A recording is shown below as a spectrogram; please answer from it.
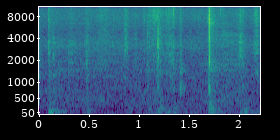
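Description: A few light plastic clicks and taps from fingers handling the hard drive in an opened netbook's drive bay, the sharpest click a little before the end.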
